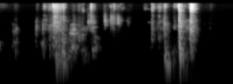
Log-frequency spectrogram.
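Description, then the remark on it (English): A door is opened to let a dog out, with a couple of bursts of handling and shuffling noise, a short pause, then another clatter as it moves again. “I had to let my dog out.”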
